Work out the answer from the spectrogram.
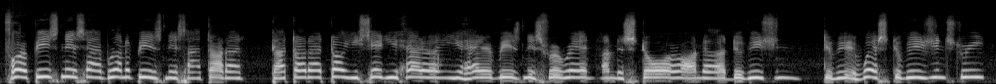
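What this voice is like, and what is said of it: Childish voice mixed with old woman. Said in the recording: “Voice is basically the little pee pee in your old woman voice put together.”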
